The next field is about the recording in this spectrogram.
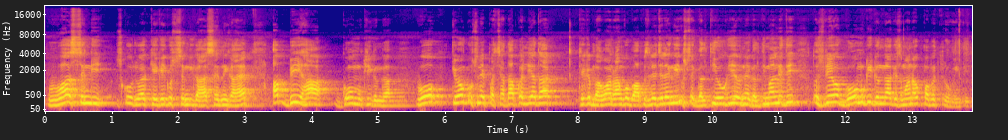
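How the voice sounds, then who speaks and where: A man's voice: high-pitched, a little fast, mellow. A male Hindi teacher explaining a poem line by line, checking in often with the class as he paraphrases each verse. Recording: echoey, dull lo-fi room recording.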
